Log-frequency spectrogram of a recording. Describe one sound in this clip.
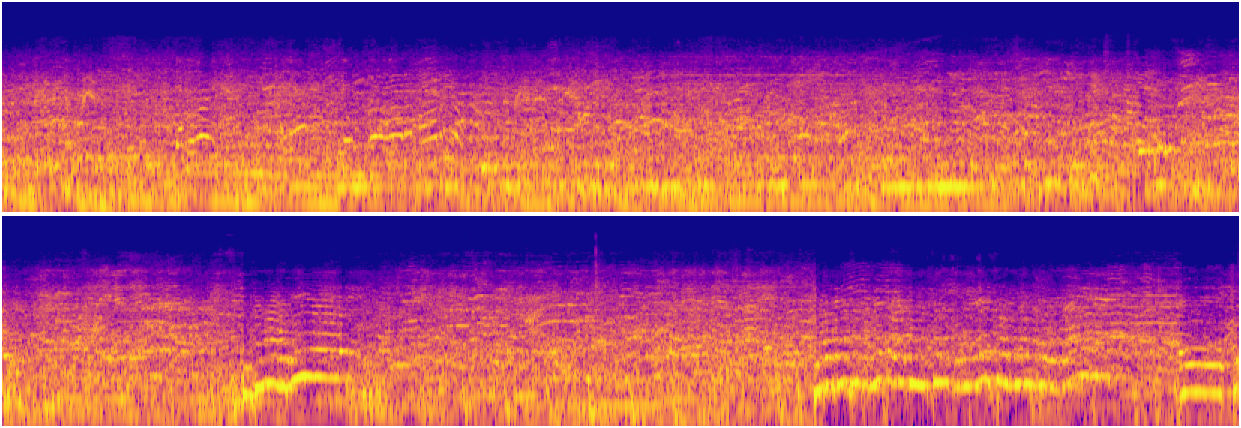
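A crowd of young people chatter all around, close by.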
